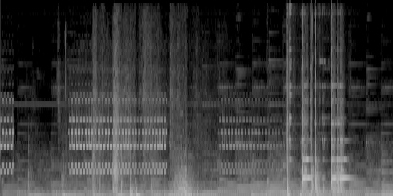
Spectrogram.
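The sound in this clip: Phone ringtone signalling an incoming call at home after a meal, playing a loud, steady melodic tune of sustained notes with a few sharp clinks mixed in. No one talks.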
